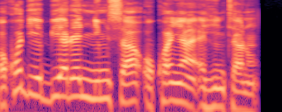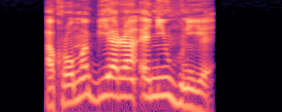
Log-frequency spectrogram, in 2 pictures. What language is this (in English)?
Akan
